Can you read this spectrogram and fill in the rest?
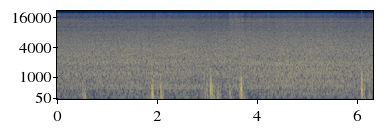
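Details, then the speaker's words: Mimar vintage fan circulator, unused for a year, cold start, back on high speed before a spin down: steady low motor hum with an even whoosh of air and a few handling knocks; runs strong on high, normal. "so anyway that's the mymar at least it still runs anyway we'll go back to high for a spin down"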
